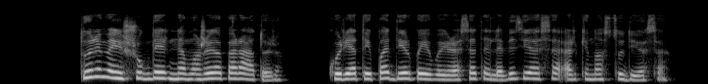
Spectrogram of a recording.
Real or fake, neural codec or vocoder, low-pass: fake; vocoder, 24 kHz, 100 mel bands, Vocos; 10.8 kHz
